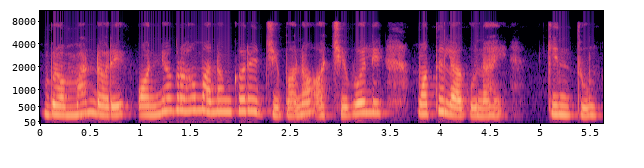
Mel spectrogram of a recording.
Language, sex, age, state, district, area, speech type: Odia, female, 18-30, Odisha, Bhadrak, rural, spontaneous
